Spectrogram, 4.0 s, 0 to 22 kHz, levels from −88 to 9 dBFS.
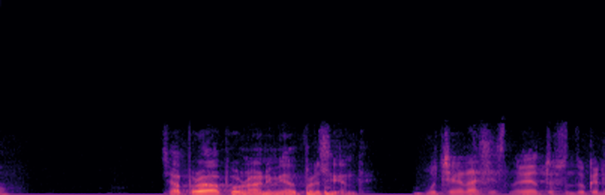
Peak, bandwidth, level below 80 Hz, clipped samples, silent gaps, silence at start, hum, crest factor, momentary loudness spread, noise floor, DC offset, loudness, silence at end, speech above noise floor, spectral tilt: -10 dBFS; 8.4 kHz; -78 dBFS; under 0.1%; none; 0 s; none; 22 dB; 15 LU; -75 dBFS; 0.5%; -30 LUFS; 0 s; 46 dB; -6 dB/octave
